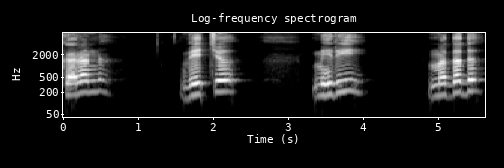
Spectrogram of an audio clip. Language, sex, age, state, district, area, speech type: Punjabi, male, 45-60, Punjab, Fazilka, rural, read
